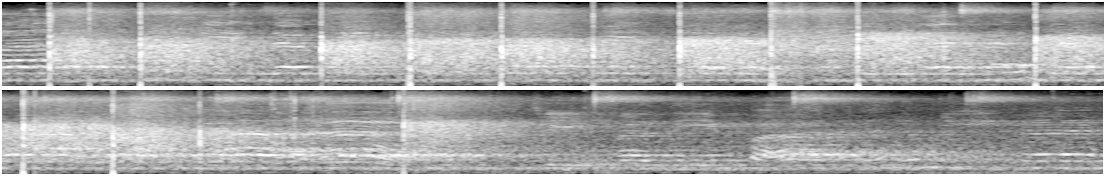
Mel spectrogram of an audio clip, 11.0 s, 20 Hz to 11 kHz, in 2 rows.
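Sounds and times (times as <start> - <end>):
sharp time-keeping claps: 0.1 - 8.6.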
